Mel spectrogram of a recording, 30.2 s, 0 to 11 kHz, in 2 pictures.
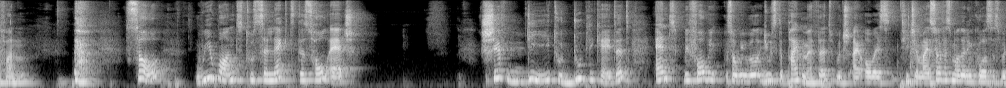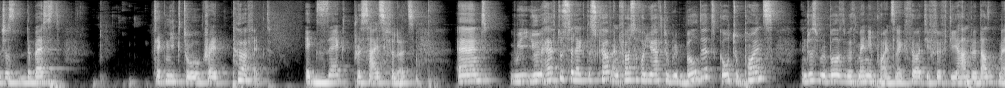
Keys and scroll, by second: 1.0 shift+e, 2.5 shift+e, 3.1 shift+e, 3.4 shift+e, 8.0 shift+d, 21.5 2.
